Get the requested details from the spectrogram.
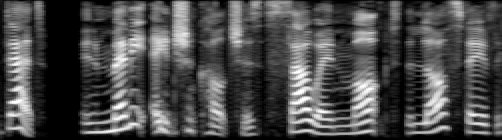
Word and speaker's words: Samhain: So, for all Wiccans, Samhain is held on October 31st. – Well done. I'm really pleased that you pronounced that. – Thank you. – Because it's actually, it's not spelled how it sounds.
